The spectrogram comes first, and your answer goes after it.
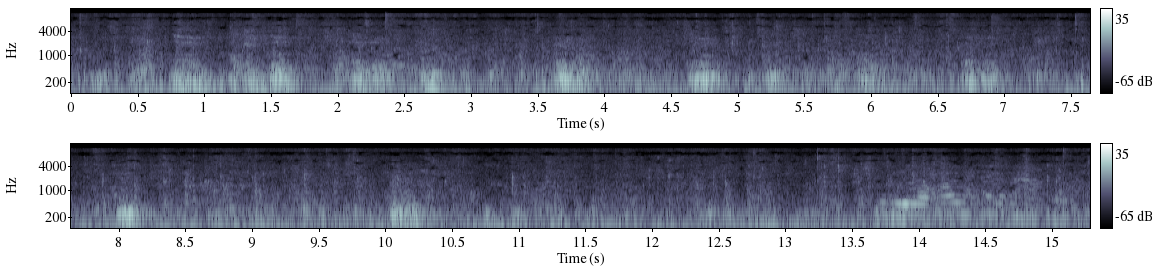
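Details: Piglet waiting to eat, grunting low and short about once a second in a loose rhythm, the grunts fading later on, with a steady patter like rain underneath and a faint higher squeal near the end.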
